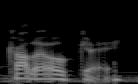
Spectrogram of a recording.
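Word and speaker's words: カラオケ: addressing it, but yes, in English, we pronounce it karaoke, even though it's not even close to how it's pronounced in Japanese. Karaoke. Like, pretty much every syllable is different. Ka versus K. As it instead of re, not he. Slight difference there, but it's there. O is the same. Karaoke. And then key instead of K.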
